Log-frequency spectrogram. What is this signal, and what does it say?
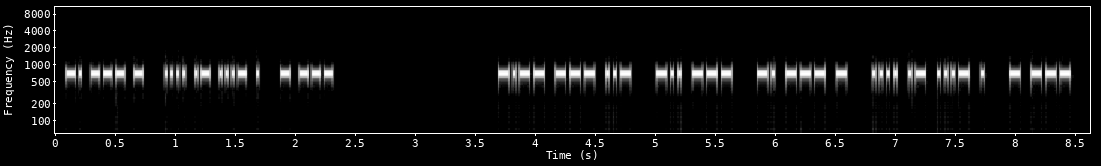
Morse code, heard as a keyed tone, about 54 wpm, 700 Hz. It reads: NOT HAVE TO YOU DO NOT HAVE TO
